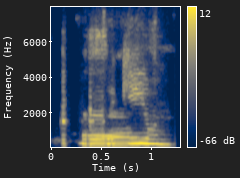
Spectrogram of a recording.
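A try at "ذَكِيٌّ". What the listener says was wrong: ज़की उन नहीं होता, ज़कीयुन होता है। हम इस या को ना बड़ा वो ले लेते हैं, इसको युन नहीं पढ़ते, उन पढ़ते। हाँ, कुर्सी उन पढ़ देते हैं, कुर्सी युन होता है, ज़कीयुन।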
